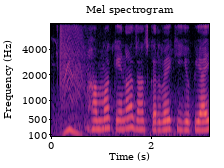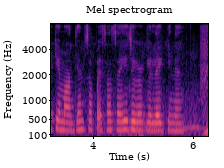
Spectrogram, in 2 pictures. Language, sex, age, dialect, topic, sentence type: Maithili, female, 25-30, Angika, banking, question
